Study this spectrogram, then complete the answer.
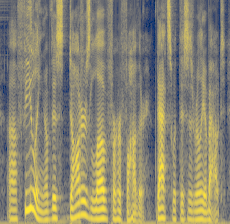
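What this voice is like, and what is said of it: Choked up, emotional voice. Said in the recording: “I'm getting choked up.”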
